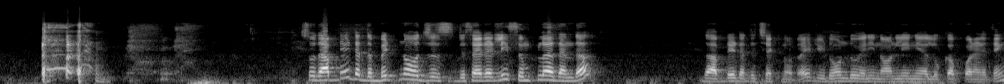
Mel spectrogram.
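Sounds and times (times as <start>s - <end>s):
man coughing: 0.4s - 2.1s.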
